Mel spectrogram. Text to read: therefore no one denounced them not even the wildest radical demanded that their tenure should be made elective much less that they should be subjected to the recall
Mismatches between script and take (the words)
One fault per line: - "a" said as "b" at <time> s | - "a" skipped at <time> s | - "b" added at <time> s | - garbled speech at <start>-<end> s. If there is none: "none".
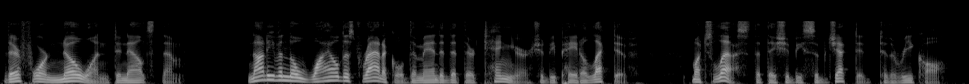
- "made" said as "paid" at 5.6 s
